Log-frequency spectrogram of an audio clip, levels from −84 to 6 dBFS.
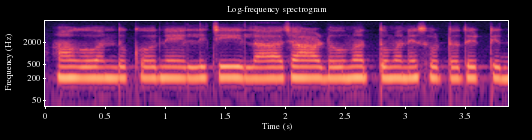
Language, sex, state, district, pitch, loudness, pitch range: Kannada, female, Karnataka, Bidar, 210 Hz, -14 LUFS, 205-210 Hz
